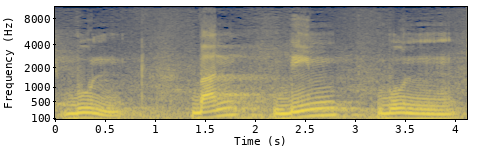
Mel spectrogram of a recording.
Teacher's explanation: تنوین دراصل علامات کی شکل میں لکھی ہوتی ہیں، یعنی دو زبر، دو زیر اور دو پیش کو تنوین کہتے ہیں، اور تنوین میں آخر میں نون ساکن کی آواز سنائی دیتی ہے، نون ساکن کا ساؤنڈ سنائی دیتا ہے تنوین کے آخر میں، جیسے با دو زبر بن، با دو زیر بن اور با دو پیش بن، بن بن بن، آخر میں نون کی آواز آئے گی۔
